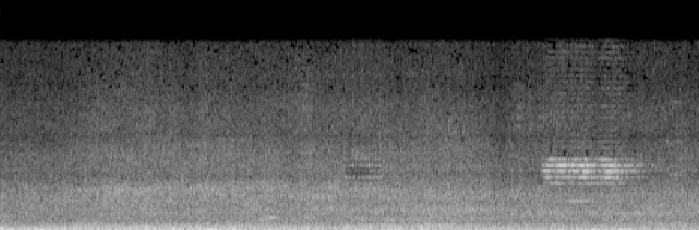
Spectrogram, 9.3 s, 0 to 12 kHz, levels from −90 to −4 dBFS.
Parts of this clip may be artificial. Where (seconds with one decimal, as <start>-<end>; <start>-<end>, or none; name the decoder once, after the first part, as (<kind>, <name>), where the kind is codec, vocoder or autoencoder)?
4.6-5.1 (codec, SNAC)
